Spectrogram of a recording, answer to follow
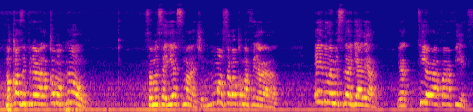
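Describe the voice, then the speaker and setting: A woman's voice: high-pitched, a little mellow, reverberant, distant mic, rough recording. A woman with a Jamaican accent ranting on her livestream, confrontational and repetitive as she calls out a rival. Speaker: social media livestreamer. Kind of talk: heated livestream rant.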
